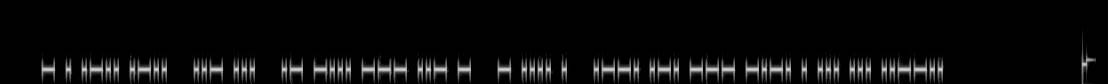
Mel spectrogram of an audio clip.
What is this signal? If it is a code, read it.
Morse code, heard as a keyed tone, about 30 wpm, 700 Hz. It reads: TELL US ABOUT THE PROCESS?
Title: Sentences from Top 1000 Words - Review Part 3 - 30wpm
